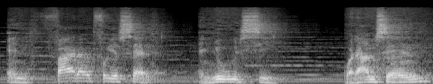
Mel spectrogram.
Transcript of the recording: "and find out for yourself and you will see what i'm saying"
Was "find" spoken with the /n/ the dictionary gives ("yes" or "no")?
no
